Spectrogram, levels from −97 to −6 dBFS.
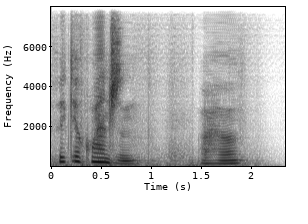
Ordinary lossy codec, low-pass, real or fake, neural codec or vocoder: none; none; fake; codec, 16 kHz, about 1 kbps, DyCAST, with the encoder's durations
